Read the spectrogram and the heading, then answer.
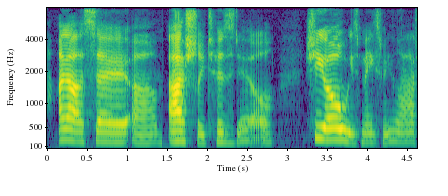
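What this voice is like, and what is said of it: Put-on Elvis-style drawl. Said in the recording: “in his, like, now Elvis accent.”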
